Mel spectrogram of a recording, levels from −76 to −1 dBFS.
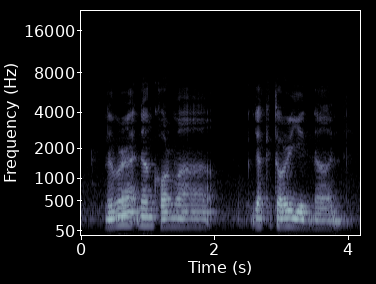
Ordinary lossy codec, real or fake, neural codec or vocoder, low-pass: none; real; none; none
